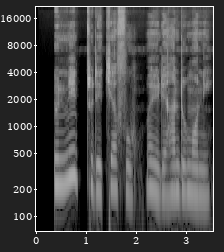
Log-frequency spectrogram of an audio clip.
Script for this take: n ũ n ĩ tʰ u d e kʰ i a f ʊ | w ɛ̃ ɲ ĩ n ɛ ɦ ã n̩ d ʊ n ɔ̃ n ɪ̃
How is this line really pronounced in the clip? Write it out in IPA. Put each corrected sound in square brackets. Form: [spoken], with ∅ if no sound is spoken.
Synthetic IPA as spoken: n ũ n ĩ tʰ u d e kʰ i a f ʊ | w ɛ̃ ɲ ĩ [d] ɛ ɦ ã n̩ d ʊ [m] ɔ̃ n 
